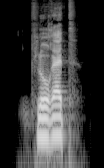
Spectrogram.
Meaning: foil (light sword used in fencing)
- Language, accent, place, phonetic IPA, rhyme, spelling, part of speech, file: German, Germany, Berlin, [floˈʁɛt], -ɛt, Florett, noun, De-Florett.ogg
